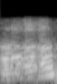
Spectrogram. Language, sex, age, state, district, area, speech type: Hindi, male, 18-30, Uttar Pradesh, Ghazipur, rural, conversation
